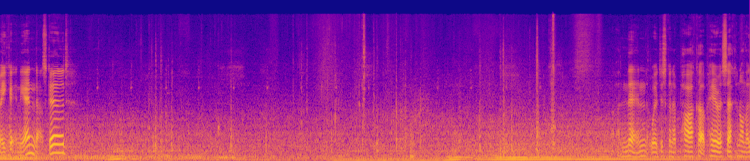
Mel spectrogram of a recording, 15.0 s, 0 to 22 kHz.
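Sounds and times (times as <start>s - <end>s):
diesel engine running at low revs: 0.0s - 15.0s
faint clicks in cab: 1.8s - 11.2s.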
